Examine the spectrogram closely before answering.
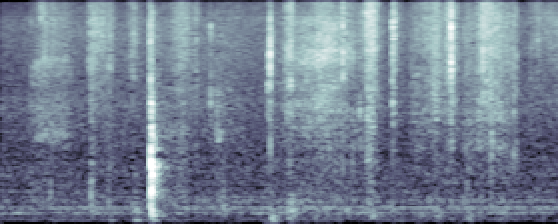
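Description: A stone knocks down onto a table.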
